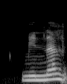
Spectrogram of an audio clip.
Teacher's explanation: Alif lam qamariyah ataupun izhar qamariyah. Lam dibaca.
